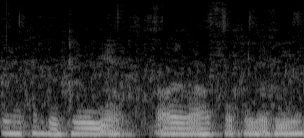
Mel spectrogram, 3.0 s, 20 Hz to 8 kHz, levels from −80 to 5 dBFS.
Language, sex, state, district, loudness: Marathi, male, Maharashtra, Sindhudurg, -30 LUFS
